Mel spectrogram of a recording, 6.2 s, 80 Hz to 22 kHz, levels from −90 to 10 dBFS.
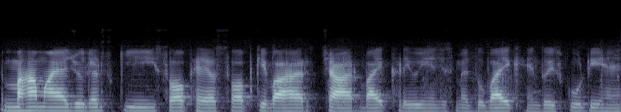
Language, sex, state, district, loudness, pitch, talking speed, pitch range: Hindi, male, Madhya Pradesh, Katni, -22 LUFS, 115 Hz, 210 wpm, 115-125 Hz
